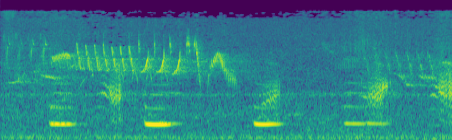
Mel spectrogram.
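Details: A few soft hooting calls of European fire-bellied toads by a forest pond, spaced about a second apart, with prominent trilling and whistled birdsong over them.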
